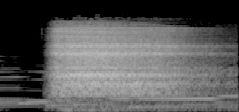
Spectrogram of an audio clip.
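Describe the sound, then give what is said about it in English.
A deep breath taken during a guided breathing exercise: one long, steady rush of breathy air that starts abruptly, holds fairly loud, then slowly fades, with no voices. “Breathe in through your nose and breathe fire out of your mouth. Again, deep breath in and out.”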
